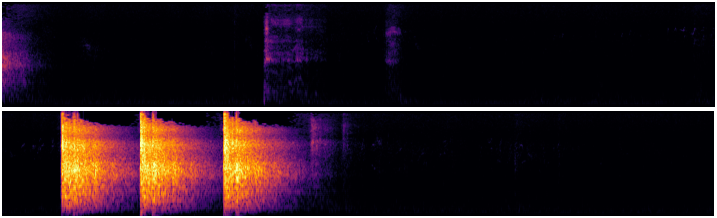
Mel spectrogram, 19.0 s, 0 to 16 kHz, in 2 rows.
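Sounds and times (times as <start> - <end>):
blank pistol shots echoing: 0.0 - 0.4, 10.3 - 13.7.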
